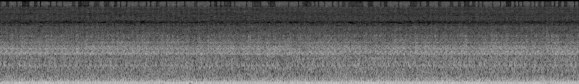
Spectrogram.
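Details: 2006 Kubota BX23D tractor, D905 three-cylinder diesel, restarted after valve adjustment and valve cover leak check: steady, even low idle clatter with no misses or knocks; settles into a healthy idle.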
